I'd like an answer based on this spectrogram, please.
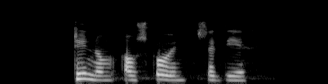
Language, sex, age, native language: Icelandic, female, 30-39, Polish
